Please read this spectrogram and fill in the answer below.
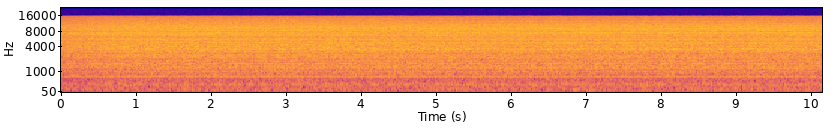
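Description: Ultrasonic cleaning tank in operation, with water circulating in through a hose: a steady hiss of churning water and cavitation with a steady mid-pitched tone through it, as a sheet of aluminium foil in the bath is broken up by the ultrasound.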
